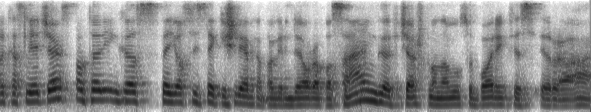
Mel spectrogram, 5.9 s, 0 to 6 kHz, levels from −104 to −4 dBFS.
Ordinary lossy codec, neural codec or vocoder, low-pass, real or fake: Opus, 32 kbps; codec, 16 kHz, 0.8 kbps, ZipCodec; 5.4 kHz; fake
